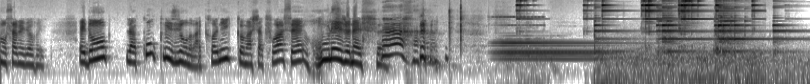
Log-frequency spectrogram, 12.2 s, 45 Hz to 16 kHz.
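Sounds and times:
speech: 0.0s - 7.7s
laughter-like voice: 5.7s - 6.9s
old-fashioned bicycle bell ringing: 7.4s - 12.1s.

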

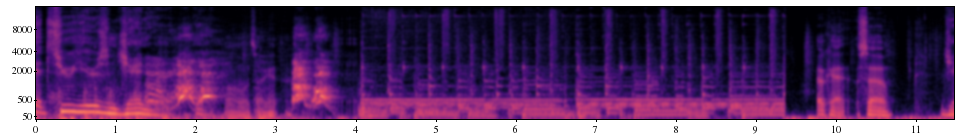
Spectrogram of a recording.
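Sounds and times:
speech: 0.0s - 4.4s, 9.8s - 11.4s
dog barking: 1.3s - 2.4s, 3.2s - 3.9s.

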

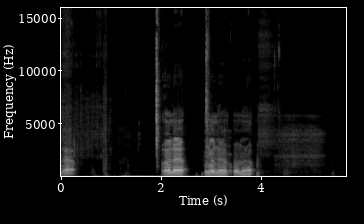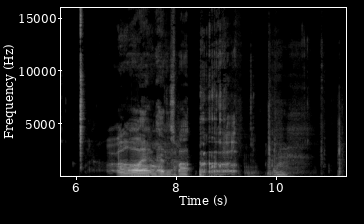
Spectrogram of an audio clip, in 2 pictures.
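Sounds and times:
speech: 2.0s - 4.2s, 6.8s - 9.0s
short low burp: 8.4s - 9.4s.

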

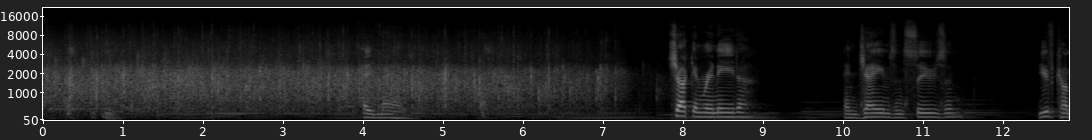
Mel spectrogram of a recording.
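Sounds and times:
congregation clapping: 0.0s - 8.8s
speech: 4.0s - 4.7s, 7.9s - 9.0s, 10.0s - 11.6s, 12.4s - 12.8s.

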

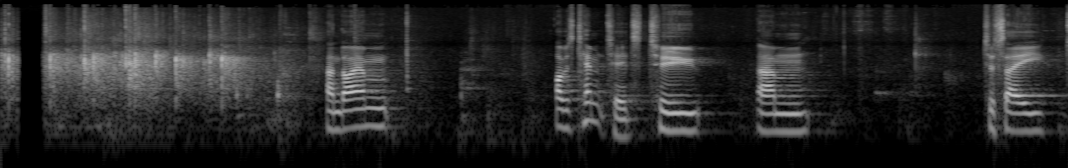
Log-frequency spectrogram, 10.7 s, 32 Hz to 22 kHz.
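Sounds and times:
audience applauding a band at a worship service: 0.0s - 3.1s
speech: 3.2s - 4.0s, 5.6s - 8.2s, 9.9s - 10.6s.

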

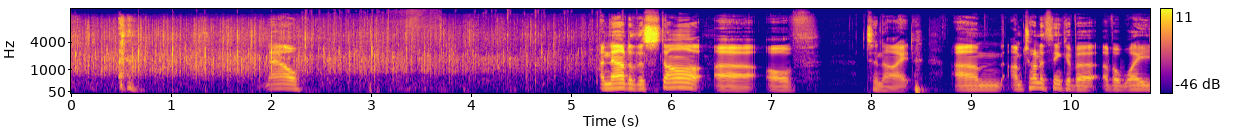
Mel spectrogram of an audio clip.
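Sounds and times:
audience applauding a guest: 0.0s - 5.9s
speech: 2.0s - 2.4s, 5.3s - 10.7s.

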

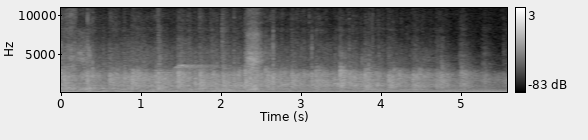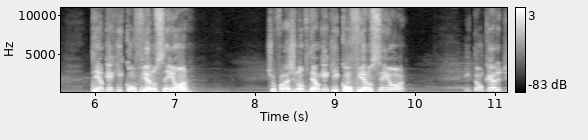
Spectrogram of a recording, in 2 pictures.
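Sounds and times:
audience applauding in a large room: 0.0s - 5.9s
low steady hum: 0.0s - 11.1s
speech: 6.0s - 7.3s, 8.2s - 10.0s, 10.6s - 11.1s.

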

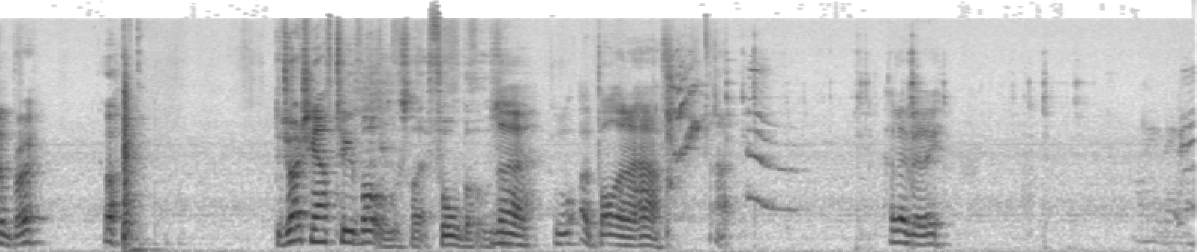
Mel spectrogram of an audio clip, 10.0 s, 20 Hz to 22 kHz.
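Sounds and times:
speech: 0.0s - 1.2s, 2.3s - 6.3s, 7.4s - 8.0s
cat meowing: 6.2s - 6.8s, 9.7s - 9.9s.

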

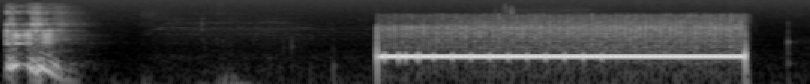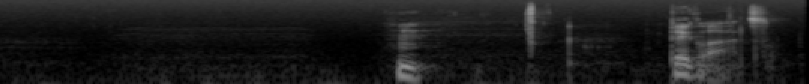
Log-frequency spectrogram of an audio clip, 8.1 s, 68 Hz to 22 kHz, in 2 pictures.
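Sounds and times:
payphone telephone ringback tone through a handset: 1.9s - 3.8s.

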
